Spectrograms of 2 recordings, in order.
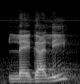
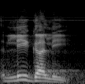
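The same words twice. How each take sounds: First: The first vowel is short, like 'leh'. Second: The first vowel is long, like 'lee'. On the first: The speaker calls it wrong. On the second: The speaker calls it right. "Lee, not le"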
